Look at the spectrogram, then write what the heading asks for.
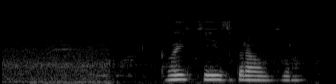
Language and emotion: Russian, neutral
